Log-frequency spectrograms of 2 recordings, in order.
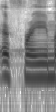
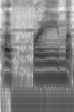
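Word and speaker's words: Ephraim: name now being Ezra a frame Bridger alright I believe that I you pronounce it it's spelled E eh RAIM a very interesting middle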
